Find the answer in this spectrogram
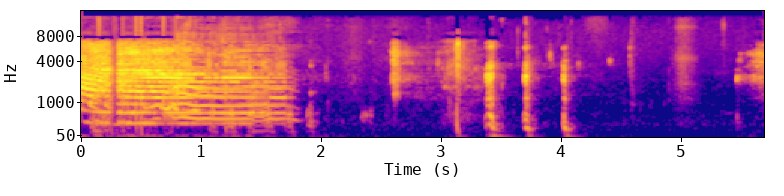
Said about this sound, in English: The more smoke, the better that air horn gets.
